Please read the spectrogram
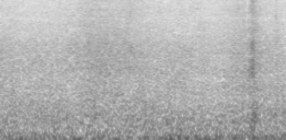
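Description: Wind blowing on the microphone over a steady wash of sea surf, with a brief impact near the end as a jumper lands on rock.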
